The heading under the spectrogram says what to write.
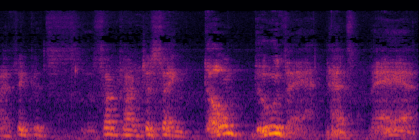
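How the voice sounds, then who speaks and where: With an American accent, a man speaks at a high pitch with ordinary pitch variation, amid audible room echo and light background noise. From US Midwest, Chicago. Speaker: sociology professor. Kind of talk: interview. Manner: halting. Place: home room.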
